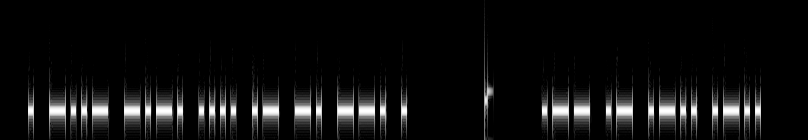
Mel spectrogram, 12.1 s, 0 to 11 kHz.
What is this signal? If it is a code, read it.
Morse code, heard as a keyed tone, about 15 wpm, 700 Hz. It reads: EXCHANGE WALL
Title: Sentences from Top 1000 Words - Review Part 6 - New Word Drill - 15wpm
